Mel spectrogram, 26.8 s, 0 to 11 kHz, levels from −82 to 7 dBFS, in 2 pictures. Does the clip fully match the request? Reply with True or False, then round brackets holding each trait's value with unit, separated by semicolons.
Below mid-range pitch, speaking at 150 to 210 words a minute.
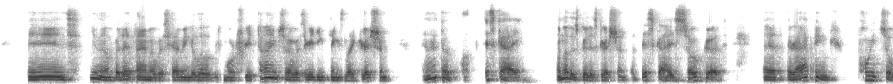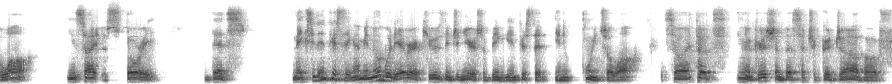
True (95 Hz; 175 wpm)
